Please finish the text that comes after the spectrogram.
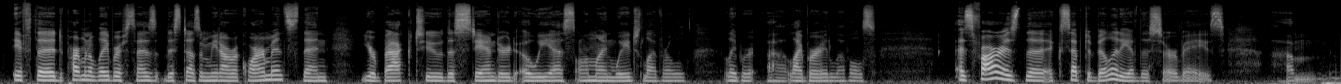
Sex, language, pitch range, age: female, English, 165-190 Hz, 30-49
